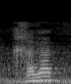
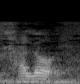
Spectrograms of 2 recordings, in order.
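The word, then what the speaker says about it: خلاء: البته خلا که ما تعبیر میکنیم، اینو شاید حالا بعدن هم عرض میکنم، خلا تعبیر غلطیه، تعبیر درست خلاه. منتها چون ما فارس ها خلا رو به معنی دیگر هم تطبیق میکنیم، لذا سعی کردیم خلا تعبیر کنیم، تلفظ کنیم، ولی تلفظ صحیحش خلاه.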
